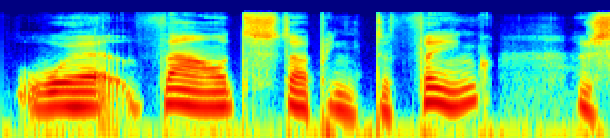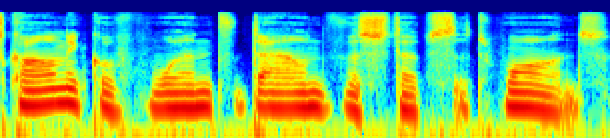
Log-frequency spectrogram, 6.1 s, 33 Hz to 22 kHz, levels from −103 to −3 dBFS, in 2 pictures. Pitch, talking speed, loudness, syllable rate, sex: 145 Hz, 110 wpm, -20 LUFS, 3.2 syllables/s, male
